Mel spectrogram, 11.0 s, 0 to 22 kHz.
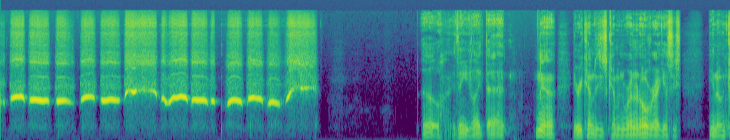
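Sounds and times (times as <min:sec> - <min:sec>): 
whistle blown in short shrill toots: 0:00.0 - 0:04.8
speech: 0:06.4 - 0:10.9.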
